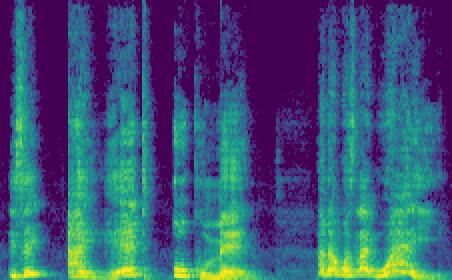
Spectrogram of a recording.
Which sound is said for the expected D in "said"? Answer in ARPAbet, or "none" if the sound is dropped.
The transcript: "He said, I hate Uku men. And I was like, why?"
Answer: none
